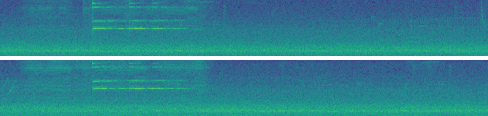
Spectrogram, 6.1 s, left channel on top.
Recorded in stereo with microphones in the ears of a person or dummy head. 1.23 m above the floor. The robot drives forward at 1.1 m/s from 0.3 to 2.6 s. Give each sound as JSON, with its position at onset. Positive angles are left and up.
{"t": 1.0, "sound": "a doorbell", "side_deg": 25, "distance_m": 1.7}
